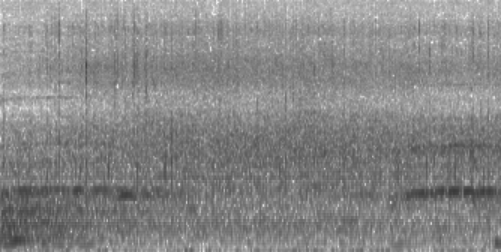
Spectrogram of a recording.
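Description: A crowd applauds steadily for about five seconds, a dense, even patter of many hands clapping with no pause, holding at a constant loudness throughout.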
